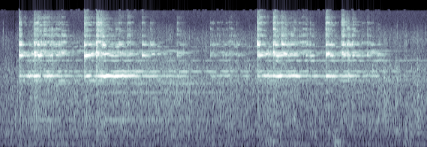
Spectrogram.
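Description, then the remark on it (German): A small bell hanging at the door of what looks like a drugstore with its shutters down is rung in several quick bursts, giving bright, high metallic jingling tones that linger briefly between shakes, over a steady hiss like rain. “Hier hängt eine Glocke. Ich bimmle mal.”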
